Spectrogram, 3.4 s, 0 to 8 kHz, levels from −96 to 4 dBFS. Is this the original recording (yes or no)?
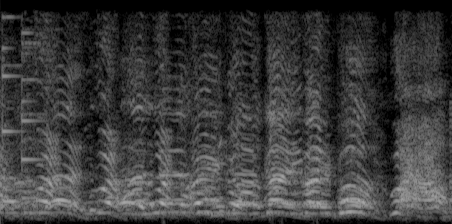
yes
